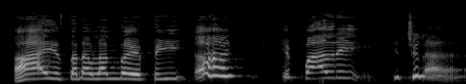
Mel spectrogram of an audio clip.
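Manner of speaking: hammed-up rapture, squealing with joy; mock delight. Preacher mocking a believer who rejoices when slandered, shrill mock glee. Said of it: "Así dices".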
